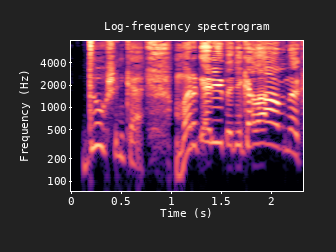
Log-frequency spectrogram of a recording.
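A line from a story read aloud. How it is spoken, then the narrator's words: Shouting. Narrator (Russian): кричала Наташа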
